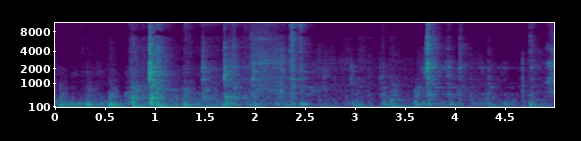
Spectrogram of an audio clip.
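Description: Handling noise of a phone held close to the microphone: scattered light taps, clicks and rustles, with a faint low rumble.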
